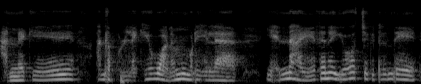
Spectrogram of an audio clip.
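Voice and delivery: very soft, low hushed telling; confiding gossip. Acted. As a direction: keep it secret, barely voiced. Confiding gossip after calling her closer.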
